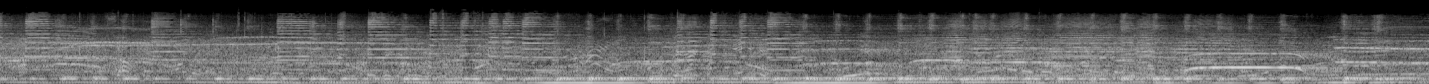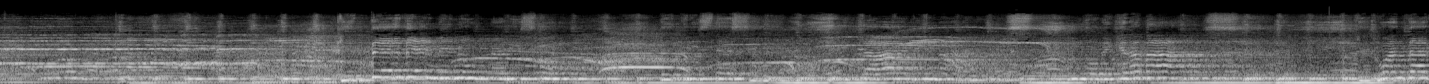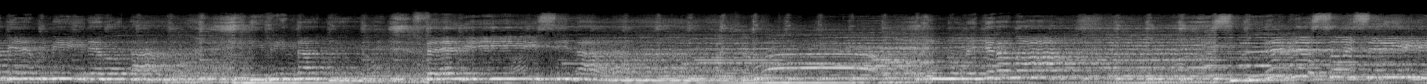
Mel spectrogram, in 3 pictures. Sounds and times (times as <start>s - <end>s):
Music: 0.0s - 42.8s
Male singing: 17.7s - 39.8s, 40.6s - 42.8s.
